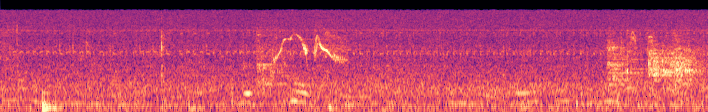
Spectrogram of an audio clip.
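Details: A white wagtail on a rooftop in the evening gives a couple of quick, high, sharp chirps, then a brief scratchy note, over faint background hiss.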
